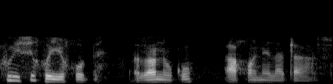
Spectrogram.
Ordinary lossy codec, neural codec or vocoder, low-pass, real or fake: AAC, 32 kbps; codec, 16 kHz in and 24 kHz out, 2.2 kbps, FireRedTTS-2 codec; 3.6 kHz; fake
